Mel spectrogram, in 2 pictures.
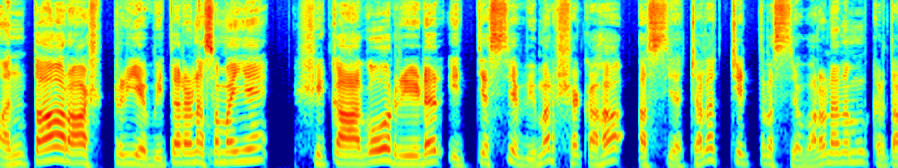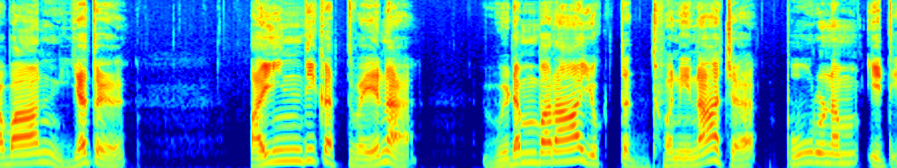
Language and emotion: Sanskrit, neutral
